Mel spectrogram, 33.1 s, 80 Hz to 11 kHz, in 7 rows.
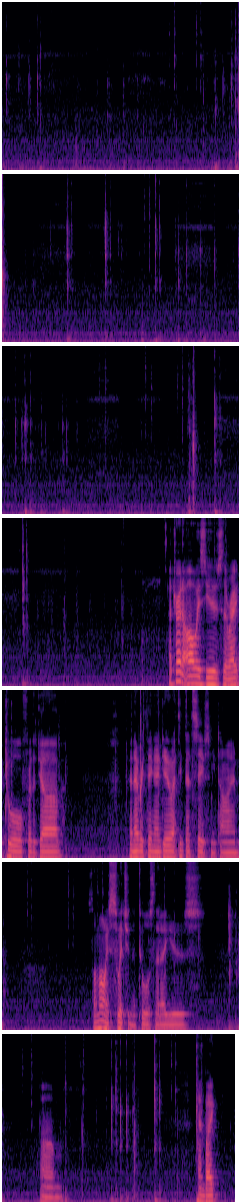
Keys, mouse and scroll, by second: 0.5-2.1 shift+middle drag, 2.1-3.3 scroll up 3, 3.3 click, 3.8 click, 4.4-6.0 shift+middle drag, 7.5 right click, 8.4-9.9 shift+middle drag, 9.9 z, 11.4 alt+shift+right click, 12.3 alt+shift+right click, 13.0 alt+shift+right click, 13.7 KP_7, 19.0 KP_1, 19.9-21.6 shift+middle drag, 21.6-22.0 scroll down 3, 22.0 KP_1, 24.2 click, 25.0 click, 25.6 click, 26.2-26.8 scroll up 3, 26.8 alt+a, 27.1-28.2 middle drag, 28.8 alt+right click, 30.0 click, 32.3 KP_1.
